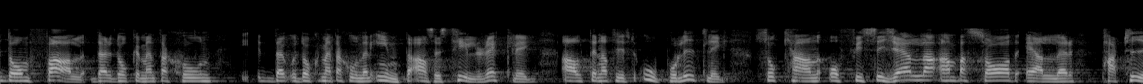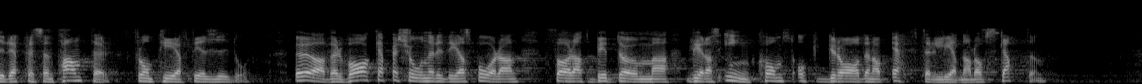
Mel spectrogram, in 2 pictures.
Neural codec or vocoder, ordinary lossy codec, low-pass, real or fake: none; AAC, 32 kbps; 5.4 kHz; real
